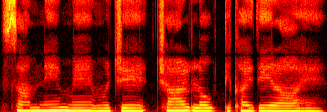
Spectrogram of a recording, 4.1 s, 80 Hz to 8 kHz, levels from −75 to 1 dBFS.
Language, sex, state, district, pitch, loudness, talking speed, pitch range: Hindi, female, Arunachal Pradesh, Papum Pare, 200 Hz, -17 LUFS, 130 wpm, 190-210 Hz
